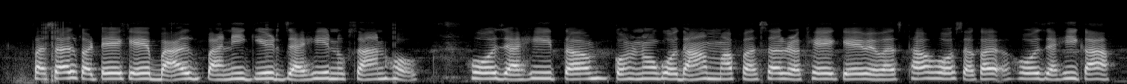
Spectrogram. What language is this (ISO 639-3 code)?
hne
